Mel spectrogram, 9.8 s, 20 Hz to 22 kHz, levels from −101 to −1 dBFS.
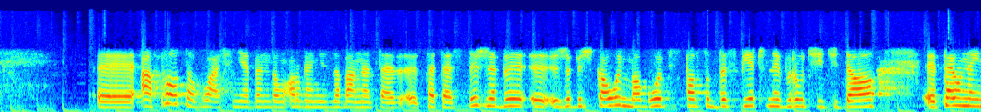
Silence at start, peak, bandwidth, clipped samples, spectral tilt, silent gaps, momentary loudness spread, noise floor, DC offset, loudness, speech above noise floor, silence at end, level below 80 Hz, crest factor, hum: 0.05 s; -8 dBFS; 14 kHz; under 0.1%; -5.5 dB/octave; none; 9 LU; -53 dBFS; under 0.1%; -25 LUFS; 29 dB; 0 s; -56 dBFS; 18 dB; none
